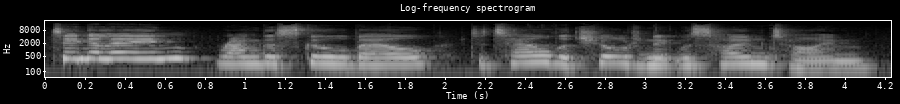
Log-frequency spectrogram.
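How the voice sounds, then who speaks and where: A woman's voice: on the high side, lively intonation, measured pace. A woman narrating a children's story expressively as its author.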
